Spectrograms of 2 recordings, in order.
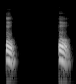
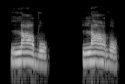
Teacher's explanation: In Italian that never happens ever. The Italian o is always a short o sound. So no u sound.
